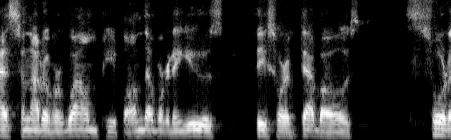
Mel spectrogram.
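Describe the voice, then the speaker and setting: A plain, everyday voice at a moderate pace, with a dry, close sound with no echo. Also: man. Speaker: platform founder demoing software. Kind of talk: live software demo on video call.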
